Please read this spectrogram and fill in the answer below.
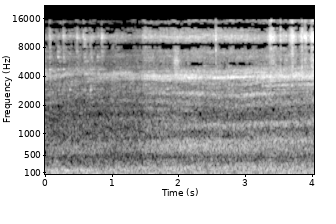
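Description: Steady low rumble of machinery running, with no distinct strikes or changes.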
